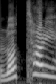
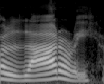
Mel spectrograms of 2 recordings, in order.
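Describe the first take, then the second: First: It is said with Korean-style syllables and vowels. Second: It is said with an English-style pronunciation. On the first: The speaker calls it wrong. "로터리 하지 않고" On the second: The speaker calls it right. "lottery 이렇게 돼요"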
